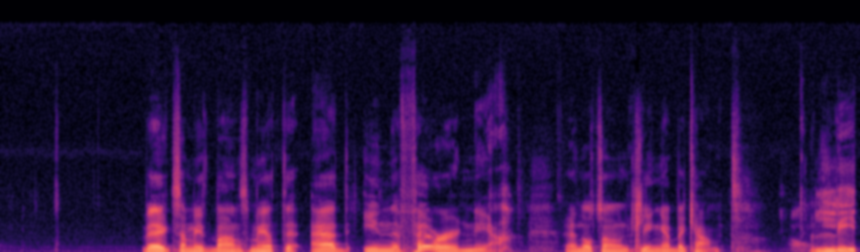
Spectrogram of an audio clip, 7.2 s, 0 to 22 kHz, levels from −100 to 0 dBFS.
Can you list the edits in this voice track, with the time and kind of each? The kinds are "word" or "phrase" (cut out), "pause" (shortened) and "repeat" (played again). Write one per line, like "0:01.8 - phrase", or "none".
none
